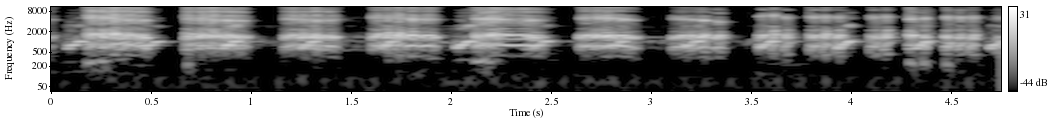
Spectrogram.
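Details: Caged decoy white-breasted waterhen calling with rough, harsh repeated notes, about two per second, the later notes growing shorter and choppier toward the end.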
